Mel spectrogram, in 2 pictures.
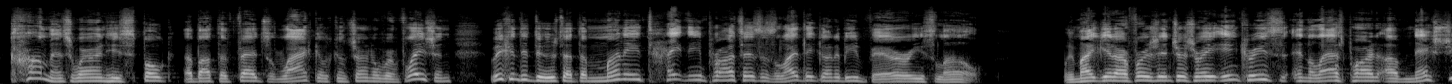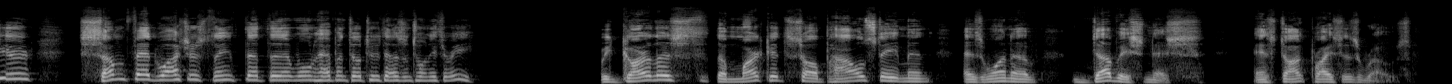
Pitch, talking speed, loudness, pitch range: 165 Hz, 135 wpm, -23 LUFS, 135-195 Hz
